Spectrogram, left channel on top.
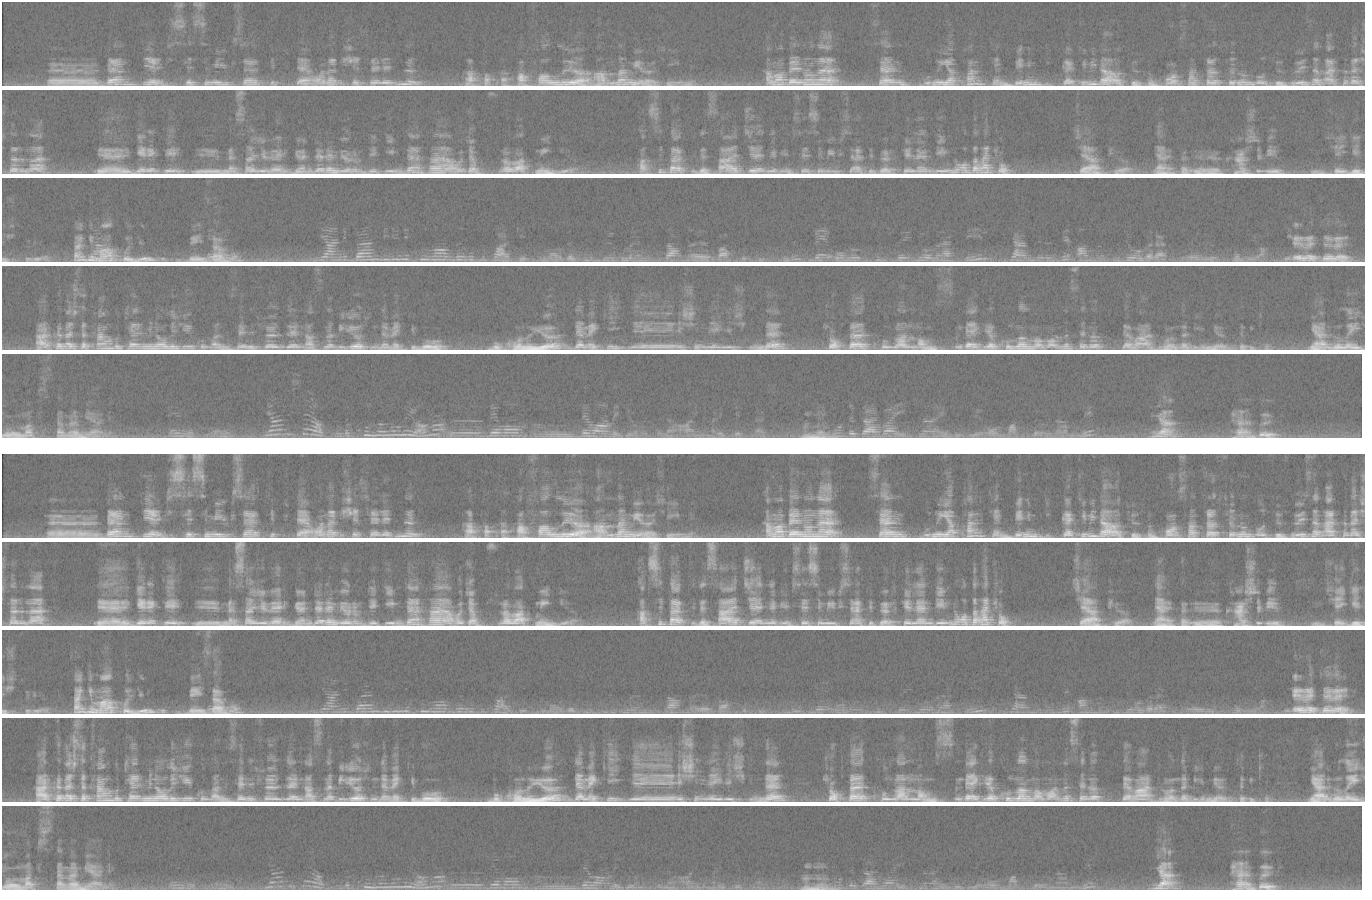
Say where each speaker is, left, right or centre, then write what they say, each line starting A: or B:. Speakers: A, on the right; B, on the left.
A: E, ben diyelim ki sesimi yükseltip de ona bir şey söylediğimde apa- afallıyor, anlamıyor şeyimi. Ama ben ona sen bunu yaparken benim dikkatimi dağıtıyorsun, konsantrasyonumu bozuyorsun. O yüzden arkadaşlarına e, gerekli e, mesajı ve gönderemiyorum dediğimde ha hocam kusura bakmayın diyor. Aksi takdirde sadece ne bileyim sesimi yükseltip öfkelendiğimde o daha çok şey yapıyor. Yani ka-
B: Evet.
A: e, karşı bir şey geliştiriyor. Sanki
B: Yani
A: makul değil mi Beyza
B: Evet,
A: bu?
B: yani ben dilini kullandığınızı fark ettim orada. Siz duygularınızdan, eee, bahsetmişsiniz ve onu suçlayıcı olarak değil, kendinizi anlatıcı olarak, eee, konuyu genişletmişsiniz.
A: Evet evet. Arkadaş da tam bu terminolojiyi kullandı. Senin sözlerin aslında biliyorsun demek ki bu bu konuyu. Demek ki e, eşinle ilişkinde çok da kullanmamışsın. Belki de kullanmamana sebep de vardır. Onu da bilmiyorum tabii ki. Yargılayıcı olmak istemem yani.
B: Evet, evet. Yani şey aslında kullanılıyor ama, ııı, devam, ııı, devam ediyor mesela aynı hareketler.
A: Hmm.
B: Eee, burada galiba ikna edici olmak da önemli. Emm,
A: Ya ha buyur.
